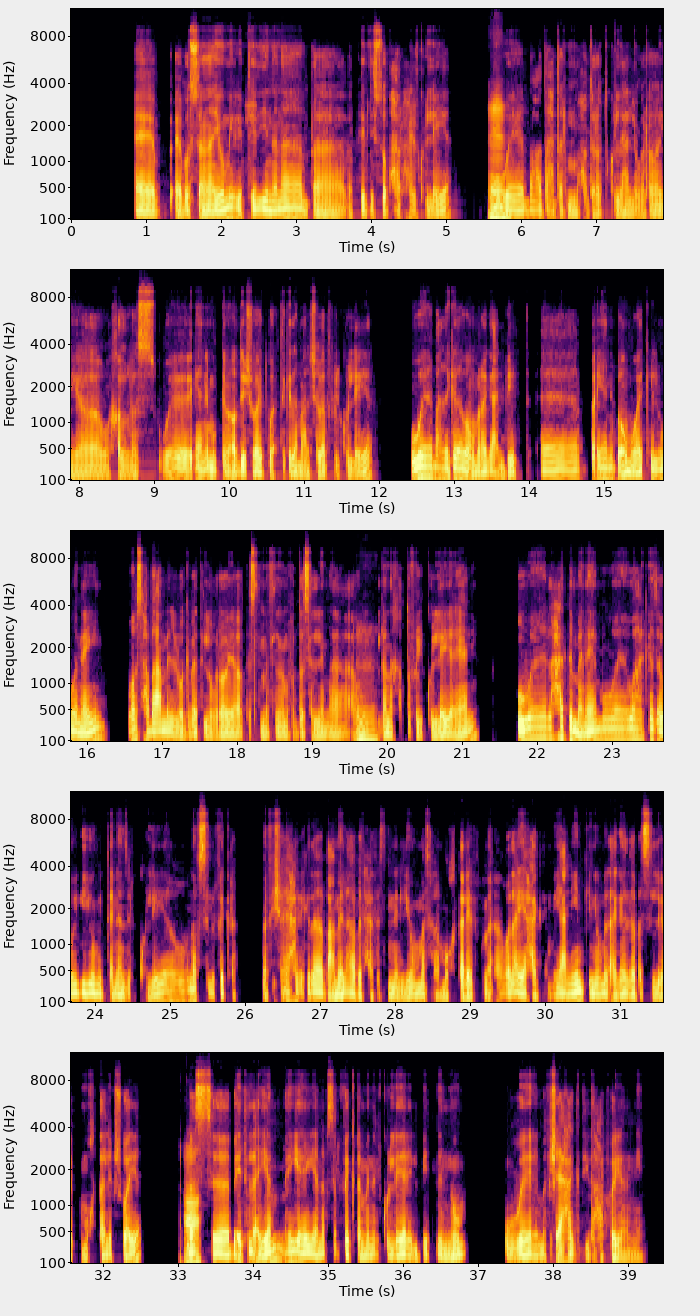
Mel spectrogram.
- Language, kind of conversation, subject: Arabic, advice, إزاي أتعامل مع إحساسي إن أيامي بقت مكررة ومفيش شغف؟
- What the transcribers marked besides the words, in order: other background noise; tapping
